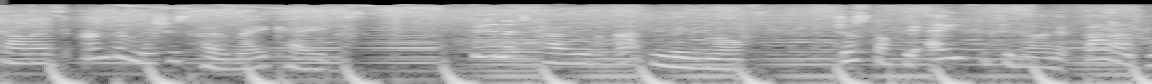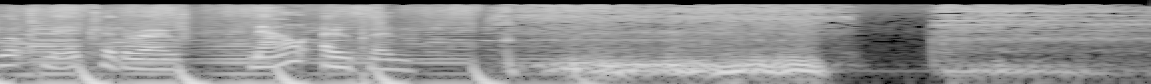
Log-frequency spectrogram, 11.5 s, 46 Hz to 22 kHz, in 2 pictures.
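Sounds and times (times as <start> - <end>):
speech: 0.0 - 8.0
person snoring while asleep: 7.9 - 11.5.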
